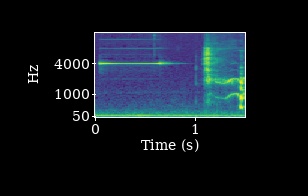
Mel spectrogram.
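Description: A single steady, high-pitched electronic beep from a box rings out clearly for under a second, then cuts off and is followed by a brief, harsh, voice-like burst.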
